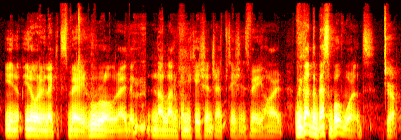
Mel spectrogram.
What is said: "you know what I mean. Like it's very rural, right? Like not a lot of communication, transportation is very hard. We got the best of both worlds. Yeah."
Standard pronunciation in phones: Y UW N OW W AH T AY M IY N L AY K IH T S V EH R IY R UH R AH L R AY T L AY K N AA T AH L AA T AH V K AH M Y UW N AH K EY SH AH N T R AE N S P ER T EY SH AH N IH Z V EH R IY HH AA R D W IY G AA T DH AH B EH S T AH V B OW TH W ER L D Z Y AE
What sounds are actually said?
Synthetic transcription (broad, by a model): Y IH N OW W AH T AY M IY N L AY K IH T S V EH R IY R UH R L R AY T L AY K N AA T AH L AA T AH V K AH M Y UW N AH K EY AH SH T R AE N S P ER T EY SH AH N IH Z V EH R IY HH AA R D W IY G AA T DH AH B EH S T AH B OW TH W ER L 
